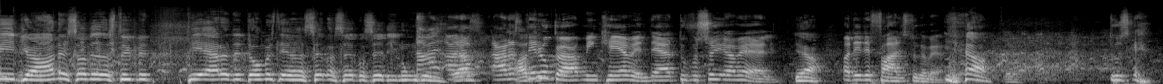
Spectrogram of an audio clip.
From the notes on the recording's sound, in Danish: Ugens afsnit er optaget under Folkemødet 2018 på Gæstgivergården i Allinge. Foran en fuldstændig pakket gårdhave evalueres der på Folkemødet.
